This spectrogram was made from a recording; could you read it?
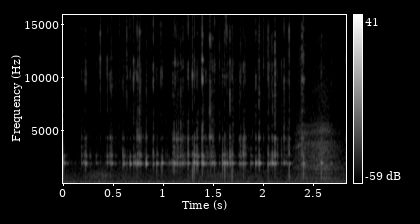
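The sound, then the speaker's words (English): A glass of scotch whisky being handled and sipped: faint, repeated clinks and light rattles of glass, with a soft ringing tone running through, and no one speaking. “Tell you what, you're going to have the whole glass.”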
